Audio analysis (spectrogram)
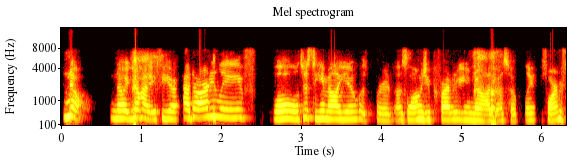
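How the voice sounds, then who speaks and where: The recording is a slightly dull, lo-fi online call. A woman with a highish voice co-hosts and presents a live demo. She talks casually, in an upbeat and chatty manner. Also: steady tone, fast.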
